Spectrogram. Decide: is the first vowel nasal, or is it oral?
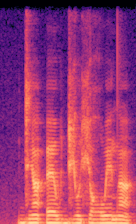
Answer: nasal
